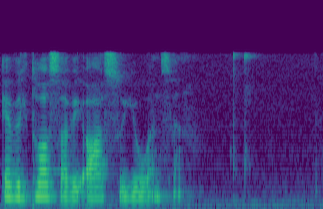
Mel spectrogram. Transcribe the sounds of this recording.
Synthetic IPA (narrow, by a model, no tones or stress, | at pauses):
jæʋɪlt̪ʰɑːsɑːʋḭːʔɑːsʊjuːɑ̰nsən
